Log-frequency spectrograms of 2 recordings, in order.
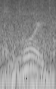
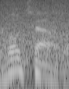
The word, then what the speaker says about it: Votel: Joseph Votel, yeah? Yeah, Votel, right, you got it.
